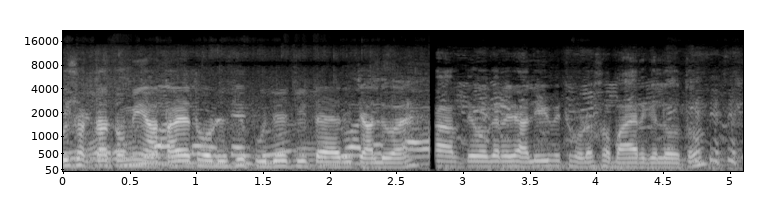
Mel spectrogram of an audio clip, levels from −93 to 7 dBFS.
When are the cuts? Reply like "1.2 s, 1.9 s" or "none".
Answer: 2.7 s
